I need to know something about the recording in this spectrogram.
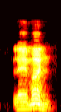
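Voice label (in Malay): "lemon", Malay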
